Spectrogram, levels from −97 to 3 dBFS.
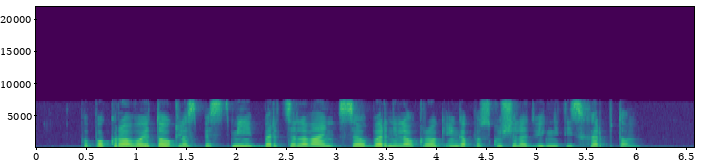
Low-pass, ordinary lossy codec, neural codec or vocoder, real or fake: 7.2 kHz; none; none; real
